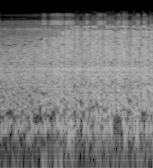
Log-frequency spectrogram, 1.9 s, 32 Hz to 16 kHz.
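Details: 2001 Ford 7.3 diesel that came in as a no-start: even idle with steady clatter and hiss, no misses or knocks, running smooth.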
